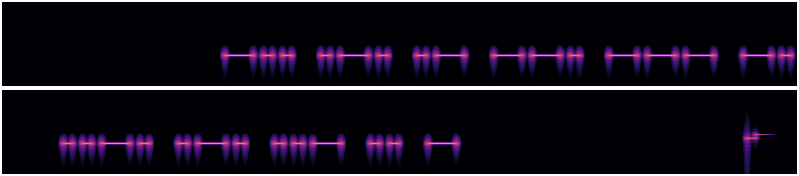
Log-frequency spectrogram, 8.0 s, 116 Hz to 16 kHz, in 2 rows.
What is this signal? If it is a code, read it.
Morse code, heard as a keyed tone, about 25 wpm, 690 Hz. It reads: DRAGON FRUIT
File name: practice / 25wpm / Difficult Words with Hints - 25wpm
